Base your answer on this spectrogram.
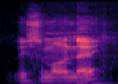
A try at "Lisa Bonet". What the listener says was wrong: No, with a B. Lisa Bonnet.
